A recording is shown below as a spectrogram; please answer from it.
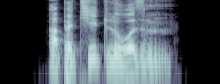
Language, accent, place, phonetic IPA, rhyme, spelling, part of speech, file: German, Germany, Berlin, [apeˈtiːtˌloːzm̩], -iːtloːzm̩, appetitlosem, adjective, De-appetitlosem.ogg
- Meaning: strong dative masculine/neuter singular of appetitlos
